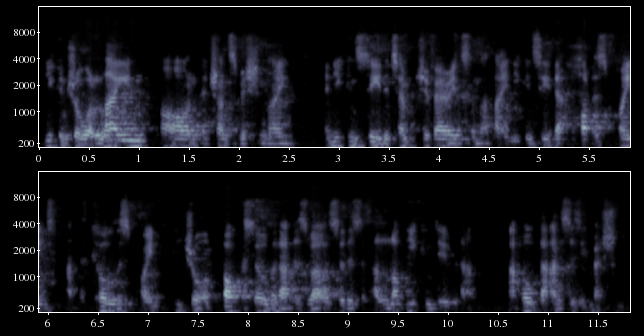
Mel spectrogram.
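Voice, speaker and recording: In echoey, dull webinar audio, a drone sales trainer from Newcastle, England, with a Geordie accent, presents and takes questions. He talks quickly with fairly even intonation, giving a friendly pitch peppered with ums and uhs.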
